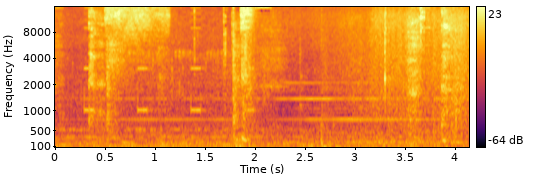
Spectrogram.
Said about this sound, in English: the hatch door is jammed shut. The controls aren't responding.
